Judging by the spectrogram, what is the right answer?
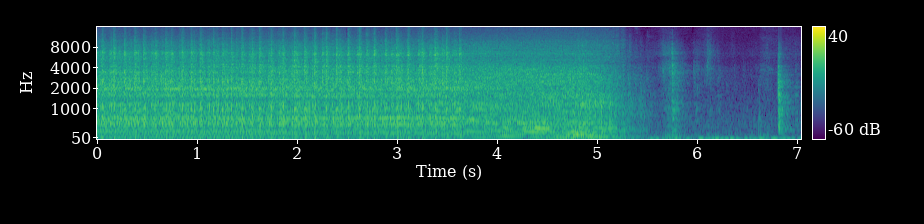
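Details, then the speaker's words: Two-stroke premix engine on jon boat, carbs rebuilt, sat three years, cold day around 38°F, after flooding and running away: fast, raspy idle that winds down and stops; idle too high, low-speed setting possibly too high, throttle stop to be backed off. "got a adjustment over here to see if maybe I can back off a little bit on that throttle make sure it's not pulling it but it's definitely the the low might be a little bit High"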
